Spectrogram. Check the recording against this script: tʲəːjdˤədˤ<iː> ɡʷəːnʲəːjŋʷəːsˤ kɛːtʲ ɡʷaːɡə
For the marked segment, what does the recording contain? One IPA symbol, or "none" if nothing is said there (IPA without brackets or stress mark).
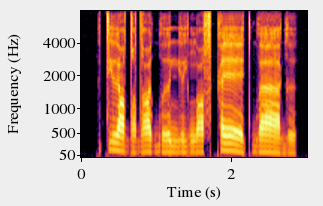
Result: iː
